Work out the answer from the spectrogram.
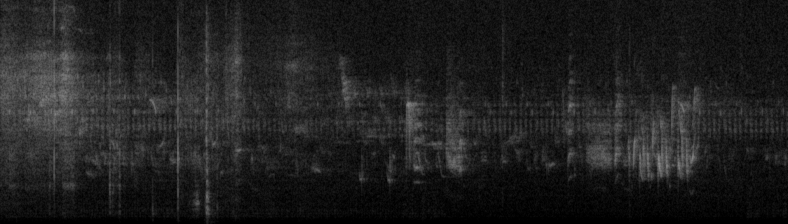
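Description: Faint birdsong: high chirps and trills, busiest and loudest near the end. A few soft clicks come in the first three seconds.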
